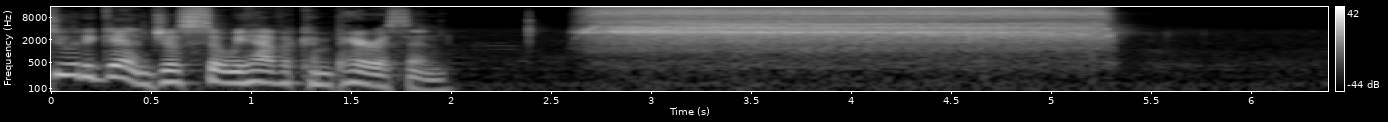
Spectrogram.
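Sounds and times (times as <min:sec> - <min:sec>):
speech: 0:00.0 - 0:03.1
airy inhale through a vape with wide-open airflow: 0:02.6 - 0:05.4.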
